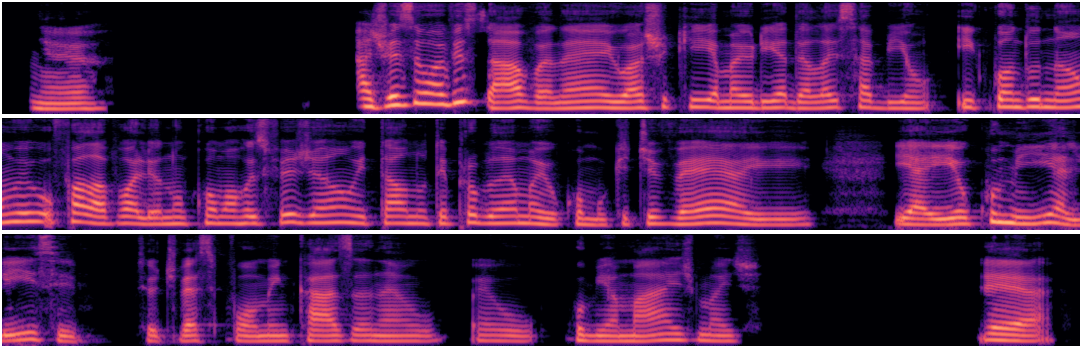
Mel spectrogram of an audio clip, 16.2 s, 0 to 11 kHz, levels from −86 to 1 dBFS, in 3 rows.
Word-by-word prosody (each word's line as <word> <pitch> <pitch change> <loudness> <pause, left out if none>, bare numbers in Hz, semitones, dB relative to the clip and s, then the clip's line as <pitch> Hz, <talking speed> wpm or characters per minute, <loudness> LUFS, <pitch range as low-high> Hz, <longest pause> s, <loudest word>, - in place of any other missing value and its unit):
É. 165 0 -2 1.2
Às 225 -2 +4
vezes 265 +4 +7
eu 315 - +6
avisava, 195 - +3
né. 185 +3 +1
Eu 185 - +3
acho 190 +3 +1
que 210 +1 -2
a 200 - +1
maioria 190 +1 +1
delas 185 +2 -1
sabiam. 180 -3 -3
E, 205 - -2
quando 215 +2 +2
não, 210 +3 +1
eu 255 -1 +1
falava: 205 -6 +2
"Olha, 185 -3 +1
eu - - -2
não 190 +1 -2
como 200 +1 -3
arroz 200 0 -1
e - - -12
feijão 225 0 -1
e 205 - -3
tal 205 +1 -1
não 200 - -3
tem 200 - -4
problema 205 -1 -1
eu 170 -2 -1
como 165 -1 -4
o - - -10
que 165 +3 -10
tiver". 180 -3 0 0.4
E 180 - +2
aí, 165 0 +4
eu 185 +1 +3
comia, 210 0 +3
ali, 175 +4 0
se 155 -5 -6 0.2
se - - -6
eu - - -7
tivesse 155 +1 -4
fome, 155 -1 -2
em 155 - -3
casa, 160 +1 -1
né, 155 0 -2
eu 155 +2 -8
eu 155 -3 -7 0.2
comia 155 -3 -1
mais, 165 +4 -2
mas 155 -3 -6 1.1
É, 170 -4 +3
185 Hz, 200 wpm, -23 LUFS, 165-205 Hz, 1.2 s, vezes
